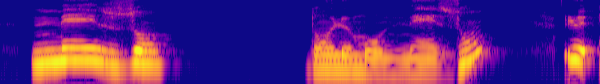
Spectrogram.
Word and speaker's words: maison: Regardons maintenant ensemble des mots dont le S se prononce Z. Maison, maison. Dans le mot maison, le S est placé entre un I et un O.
